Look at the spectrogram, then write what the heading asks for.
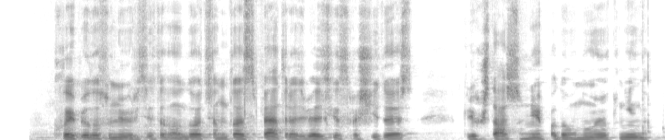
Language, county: Lithuanian, Kaunas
